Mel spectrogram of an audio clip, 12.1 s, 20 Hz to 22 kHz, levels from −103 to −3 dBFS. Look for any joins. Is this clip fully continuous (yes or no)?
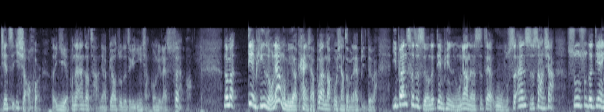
yes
